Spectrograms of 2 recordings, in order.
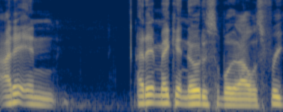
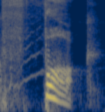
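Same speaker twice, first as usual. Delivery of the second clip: despairing curse; 10 semitones higher than usual. Retold or imitated. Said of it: "I'm like".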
